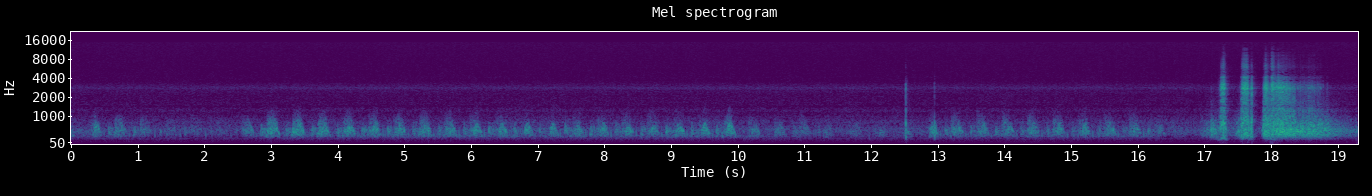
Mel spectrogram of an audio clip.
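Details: Rapid, steady whooshing pulses of a normal fetal heartbeat picked up by a fetal Doppler.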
